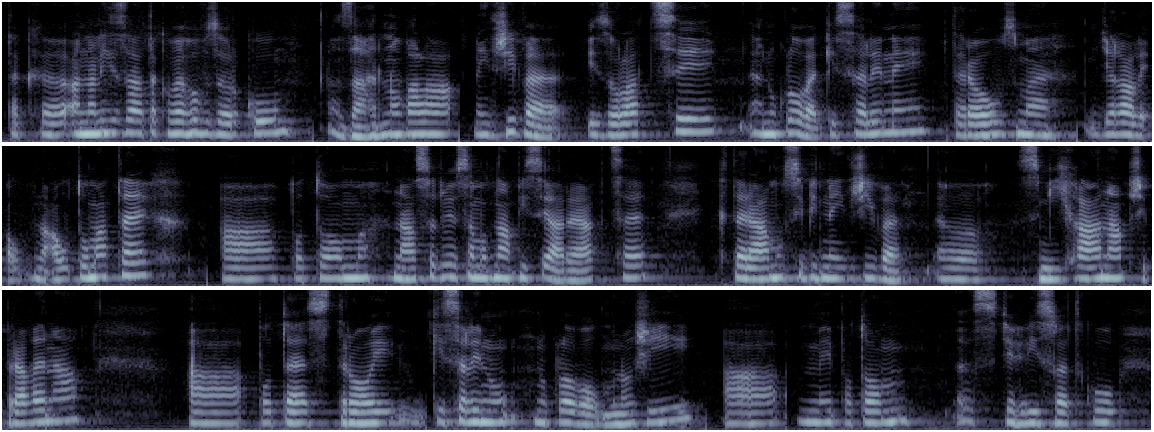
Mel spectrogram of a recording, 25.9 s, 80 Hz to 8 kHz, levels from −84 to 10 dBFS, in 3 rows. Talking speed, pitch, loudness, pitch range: 90 wpm, 195 Hz, -26 LUFS, 185-205 Hz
